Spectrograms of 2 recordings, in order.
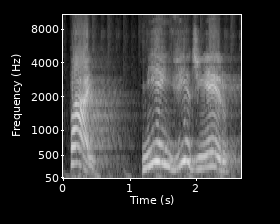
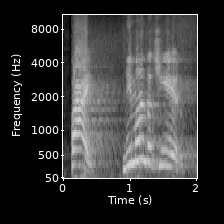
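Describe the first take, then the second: First: It sounds soft and polite. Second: It sounds rude and demanding.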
